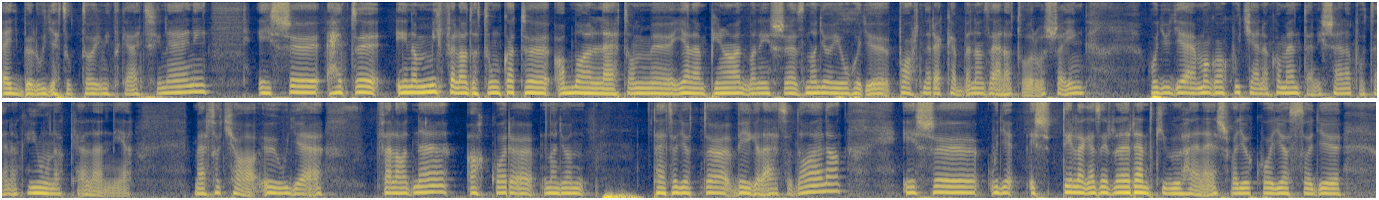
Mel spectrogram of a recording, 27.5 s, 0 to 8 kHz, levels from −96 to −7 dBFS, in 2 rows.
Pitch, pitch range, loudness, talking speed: 160 Hz, 150-175 Hz, -24 LUFS, 135 wpm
